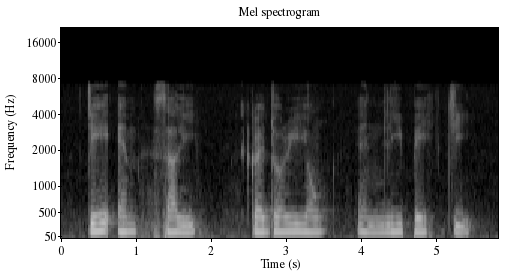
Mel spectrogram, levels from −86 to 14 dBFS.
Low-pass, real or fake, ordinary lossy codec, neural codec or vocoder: 7.2 kHz; real; none; none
